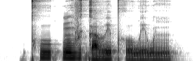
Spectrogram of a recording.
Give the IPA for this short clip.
kʰ uː˦ k͡p ũ˦ v ɪ˦ ɡ a˨ β e˦ pʰ o˨ w e˨ w ĩ˨

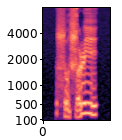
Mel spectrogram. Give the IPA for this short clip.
ɬ o̰ ɕ ɔ̰ ɭ ɪ

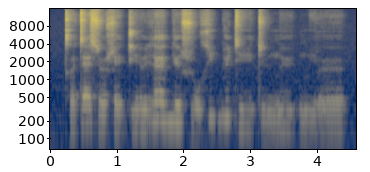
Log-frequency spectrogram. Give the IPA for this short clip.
kʰ ə˧ t ɛ˥ s ø˧ ɬ e˧ kʼ i˧ ɾ y˧ r ɛː˥ bʲ ø˥ ɕ o˩ x i˥ ɡ͡b y˥ tʰ iː˧ tʼ y˩ ɲ y˥ | ŋ i˩ ɾ øː˧

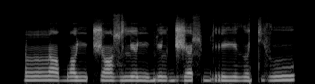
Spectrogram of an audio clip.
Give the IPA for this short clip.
lː ɔ b ɔ ɲ t͡ʃ ɔ z lʲ ɔ ɲ b i l d͡ʒ ə ɬ b r i ð u tʲ v u

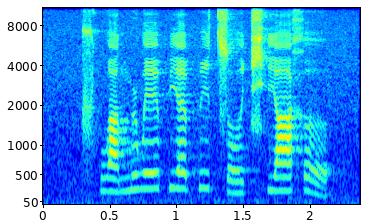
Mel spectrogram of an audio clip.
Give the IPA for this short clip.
ʈ͡ʂʰ w a˧˥ n ɻ w e˥ ɪ̯ p j ɛ˥ p i˥ t͡s o˧˥ ʊ̯ t͡ɕʰ j ä˥ x ɤ˥˩

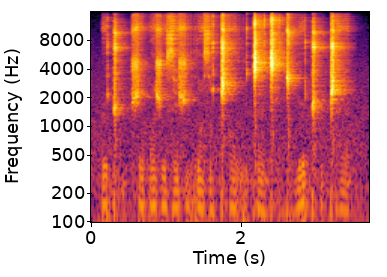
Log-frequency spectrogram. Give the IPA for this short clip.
ə˞ ɡ͡ǁ u | ʃ æ p ɑ ʃ ə˞ z æ ʃ ɪ r ɑ s ɑ ǁʰ ɑ r ʊ ǀ æ ǀʰ ɪ ɡ͡ǀ u l ə˞ ǁʰ u ɡ͡ǁ æ

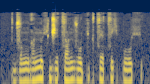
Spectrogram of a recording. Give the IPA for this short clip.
d͡z ʊ ŋ ɡ ʌ n u ç d͡ʒ i t͡s ʌ n z u pʲ ʌ k t͡s ɪ t͡s i ç p u ç

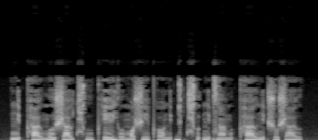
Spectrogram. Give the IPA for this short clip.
n ɪ˦ ʔ pʰ a˨ ʊ̯ m o˦˨ ʊ̯ ʃ a˨ ʊ̯ t͡ɕʰ u˦ pʰ e˦˨ ɪ̯ j o˨ m ɔ˦˨ ʃ e˦ pʰ ɔ˨ n ɪ˦ ʔ ɡ ɪ˦ ʔ t͡ɕʰ ʊ˦ ʔ n ɪ˦ ʔ z ã˨ m ʊ˦ ʔ pʰ a˦ ʊ̯ n ɪ˦ ʔ ʃ o˦˨ ʃ a˦ ʊ̯

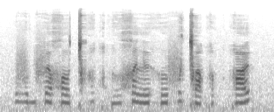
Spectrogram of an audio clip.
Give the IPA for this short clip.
v ʊ b f ø χ o ǀʰ o̤ q ʔ o̤ χ ɪ l ʏ h ʊ f ʊ ǀ ʊ q | q ʏ

